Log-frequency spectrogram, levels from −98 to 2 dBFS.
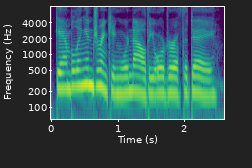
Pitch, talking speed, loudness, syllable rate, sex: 200 Hz, 230 wpm, -14 LUFS, 5.8 syllables/s, female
